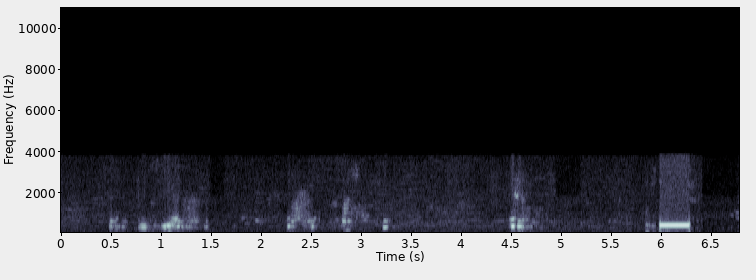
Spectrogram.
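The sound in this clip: Telephone busy tone after the other caller hangs up: a single steady, loud electronic beep near the end, following scattered bursts of people talking.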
